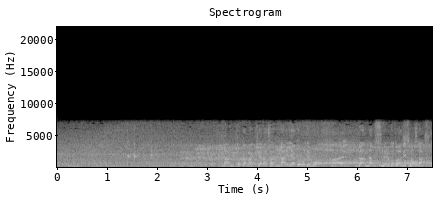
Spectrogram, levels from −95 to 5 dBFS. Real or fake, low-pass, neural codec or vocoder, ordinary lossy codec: real; 7.2 kHz; none; none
